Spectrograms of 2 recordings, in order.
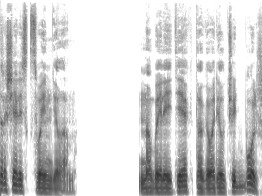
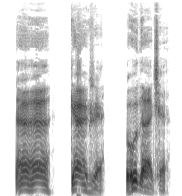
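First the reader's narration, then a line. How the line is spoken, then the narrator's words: Scoffing snort. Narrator (Russian): хмыкнул Таранов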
